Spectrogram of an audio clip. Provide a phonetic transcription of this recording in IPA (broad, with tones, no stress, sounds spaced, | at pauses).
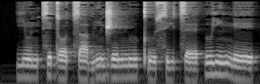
j ũ˨ n t͡s ɪ˦ d ɔ˨ t͡s a˨ b ĩ˦ d͡ʒ e˦ ŋ uː˦ kʼ u˨ s i˦ t͡s ɛ˦ | u˦ j ĩ˦ ŋ e˦˨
